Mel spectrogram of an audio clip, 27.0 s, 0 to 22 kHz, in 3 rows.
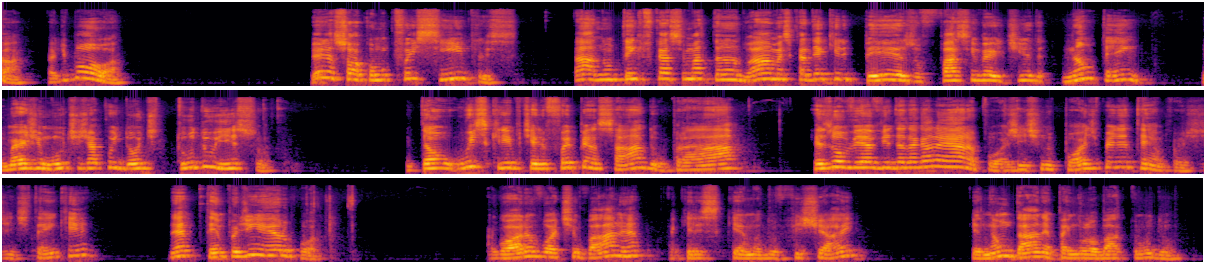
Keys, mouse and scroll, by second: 0.9 scroll down 1, 4.0 click, 10.9 click, 11.9 middle click, 12.3 scroll up 1, 13.1 middle click, 14.0-15.3 drag, 15.6 right click, 16.4 click, 17.5-19.4 drag, 20.0 middle click, 20.4 alt+w, 22.2 alt+click, 22.9 alt+right click, 23.7 click.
